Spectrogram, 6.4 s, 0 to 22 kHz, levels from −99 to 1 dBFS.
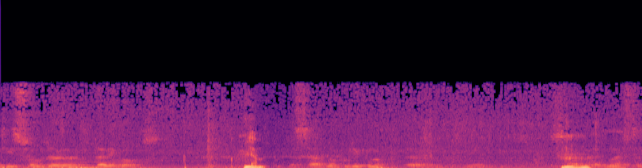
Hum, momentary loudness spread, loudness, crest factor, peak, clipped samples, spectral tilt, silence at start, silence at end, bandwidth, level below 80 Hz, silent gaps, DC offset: none; 19 LU; -25 LUFS; 22 dB; -4 dBFS; under 0.1%; -6 dB/octave; 0 s; 0 s; 11.5 kHz; -40 dBFS; none; under 0.1%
